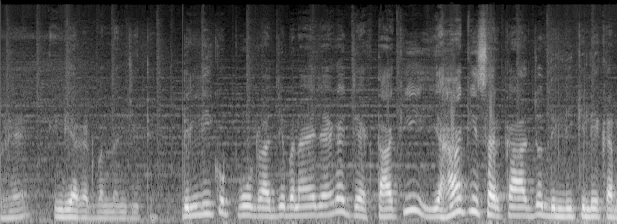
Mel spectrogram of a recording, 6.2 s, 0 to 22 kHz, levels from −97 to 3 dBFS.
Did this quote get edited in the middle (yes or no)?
yes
